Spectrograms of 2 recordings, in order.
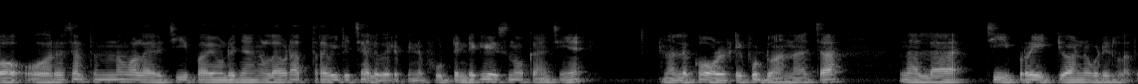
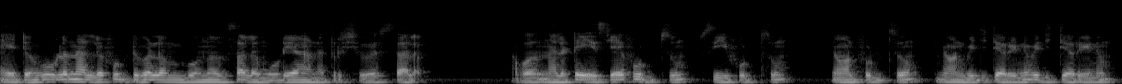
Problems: low volume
